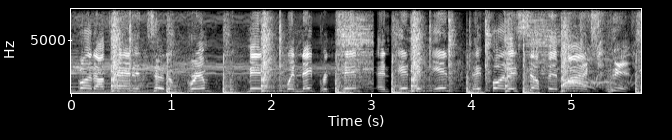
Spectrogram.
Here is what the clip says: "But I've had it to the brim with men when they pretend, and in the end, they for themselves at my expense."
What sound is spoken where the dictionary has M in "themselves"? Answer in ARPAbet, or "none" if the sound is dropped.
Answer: none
